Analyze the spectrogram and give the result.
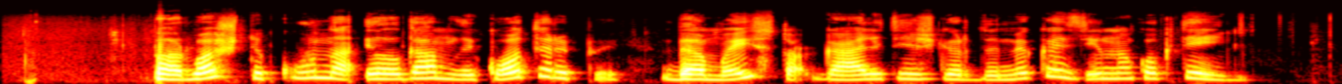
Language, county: Lithuanian, Alytus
